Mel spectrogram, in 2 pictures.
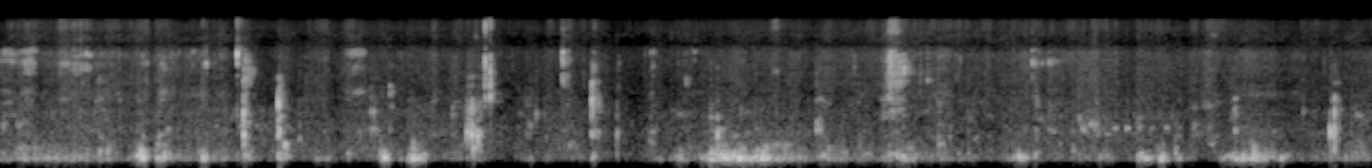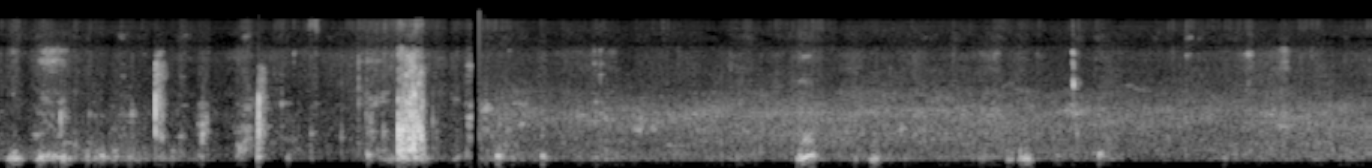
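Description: A draft horse walking under a rider on a dirt trail: scattered, irregular footfall and tack sounds with a few short noises from the horse, the loudest a sharp click about twelve seconds in. A faint steady hiss comes in after that.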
